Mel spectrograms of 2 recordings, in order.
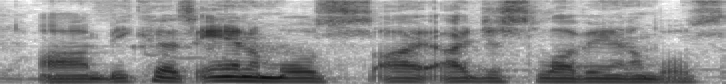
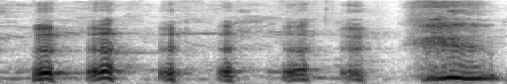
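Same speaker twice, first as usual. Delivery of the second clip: high, loud burst of laughter; laughing; 10 semitones higher, 6 dB louder than usual. Real, not acted. Telling viewers the bulldog story, high laughing burst.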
